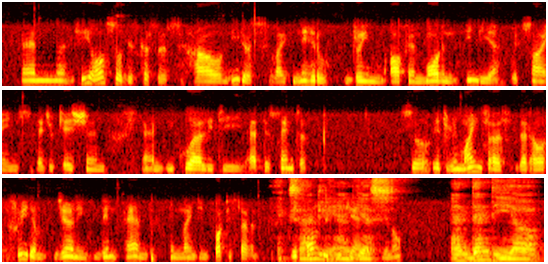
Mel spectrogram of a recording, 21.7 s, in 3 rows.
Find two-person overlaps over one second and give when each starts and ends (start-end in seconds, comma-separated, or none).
18.4-19.7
